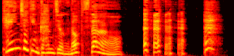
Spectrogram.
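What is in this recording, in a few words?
Korean; 回声（守望先锋2）; 终极技能; 개인적인 감정은 없어요. (웃음); 韩语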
